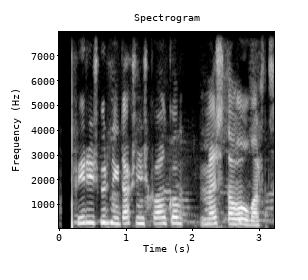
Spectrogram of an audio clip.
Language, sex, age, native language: Icelandic, male, 12, Icelandic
